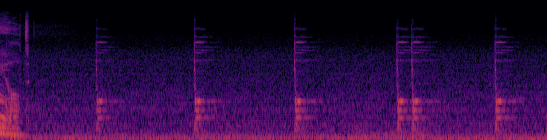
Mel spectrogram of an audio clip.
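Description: A countdown timer beeps once a second.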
